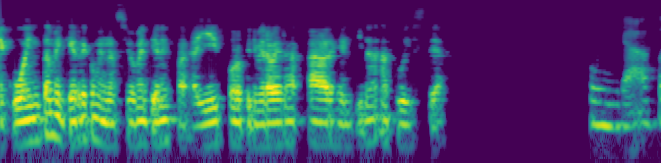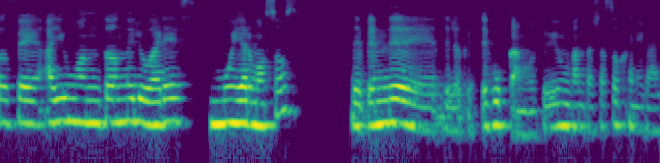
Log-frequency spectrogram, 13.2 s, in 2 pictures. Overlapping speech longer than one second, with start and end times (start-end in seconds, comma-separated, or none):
none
